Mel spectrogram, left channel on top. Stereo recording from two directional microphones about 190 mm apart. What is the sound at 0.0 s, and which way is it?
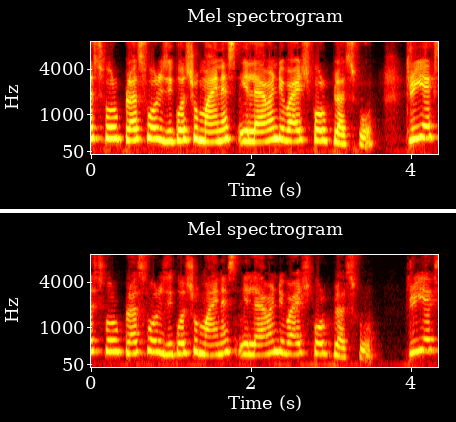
A woman's voice, 55° left (ahead or behind).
